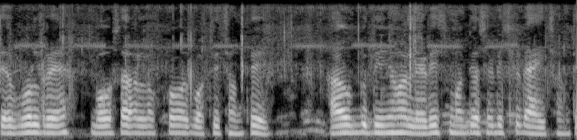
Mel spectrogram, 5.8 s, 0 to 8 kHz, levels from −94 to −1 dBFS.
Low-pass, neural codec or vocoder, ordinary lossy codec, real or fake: 7.2 kHz; none; Opus, 64 kbps; real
